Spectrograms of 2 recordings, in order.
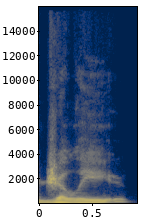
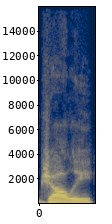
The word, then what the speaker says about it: Joly: Um, this guy he's very sensitive about the pronunciation of his name. That is something a friend of mine found out the fun way because he was watching somebody else find out the hard way, where Jolie they mispronounced his name, called him Jolly, and he corrected them very vehemently.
